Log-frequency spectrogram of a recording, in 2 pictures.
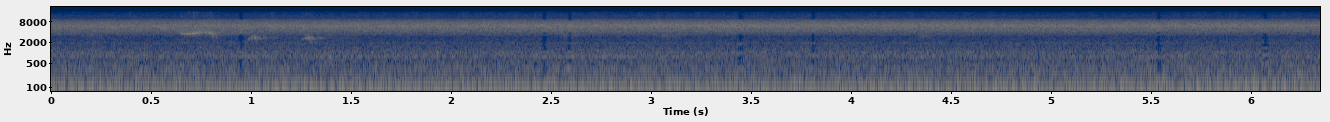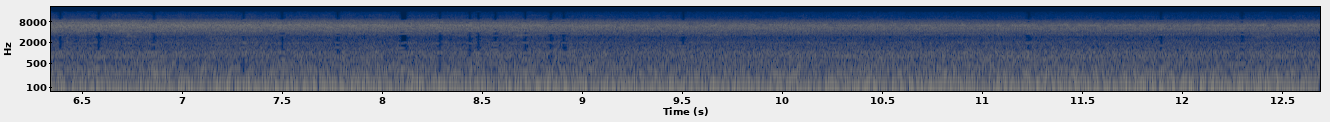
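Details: Cicadas calling on a hot day in central Illinois: a steady, high, hissing drone that runs unbroken through the whole stretch, over a low constant hum from a neighbor's air conditioner, with a few faint bird chirps near the start.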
